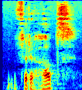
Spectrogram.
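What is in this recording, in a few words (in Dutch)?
"vergat", Dutch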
